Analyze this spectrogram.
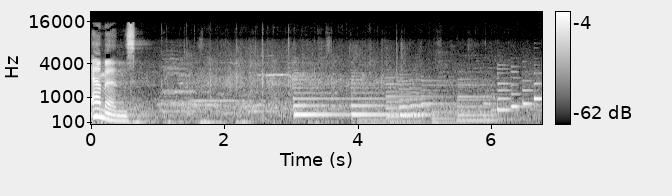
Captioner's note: applause, Cheering, Music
